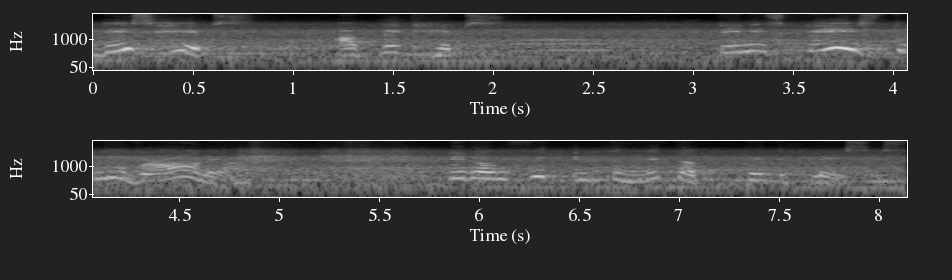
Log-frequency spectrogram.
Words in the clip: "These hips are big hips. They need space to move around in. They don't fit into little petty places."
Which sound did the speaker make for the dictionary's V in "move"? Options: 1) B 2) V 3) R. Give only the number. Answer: 1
